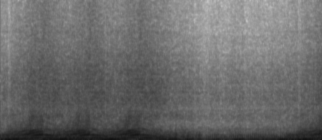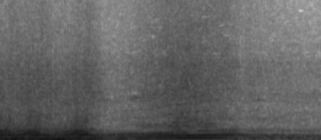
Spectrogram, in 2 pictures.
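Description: Motorcycle engine sound effect revved in two runs of three quick blips, the pitch jumping up and falling back each time, then one long rising rev near the end.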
